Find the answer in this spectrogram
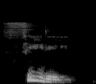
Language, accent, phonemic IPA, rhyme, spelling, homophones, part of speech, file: English, Southern England, /ˈsiːdiː/, -iːdi, cedi, seedy, noun, LL-Q1860 (eng)-cedi.wav
- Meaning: The currency of Ghana, divided into 100 pesewas and represented by ₵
